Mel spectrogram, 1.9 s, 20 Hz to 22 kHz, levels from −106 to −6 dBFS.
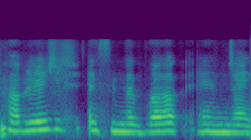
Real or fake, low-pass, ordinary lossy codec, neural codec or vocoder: fake; none; none; codec, 16 kHz, 1 kbps, FreqCodec, smaller model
